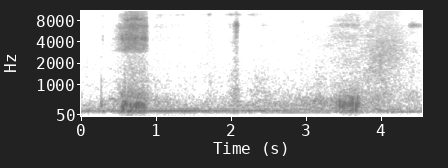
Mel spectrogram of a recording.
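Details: Bulldog snoring: short snorting, wheezy breath noises over a low steady hum; snoring in a flat-faced dog.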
